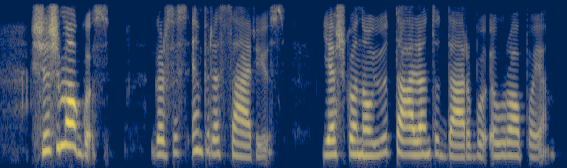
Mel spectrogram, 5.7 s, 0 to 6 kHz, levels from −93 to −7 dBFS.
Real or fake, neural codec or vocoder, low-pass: fake; vocoder, 44.1 kHz, 128 mel bands every 256 samples, BigVGAN v2; 5.4 kHz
